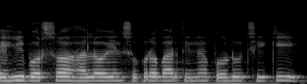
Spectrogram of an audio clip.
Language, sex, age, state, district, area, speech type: Odia, male, 18-30, Odisha, Kalahandi, rural, read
